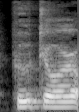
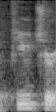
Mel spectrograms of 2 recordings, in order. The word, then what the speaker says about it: Futur: Also, we're going to be using the Mercury Futur or Future. The F-U-T-R, the way it's spelled, roughly translates to future anyway, so it's just easier for me to call it future.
